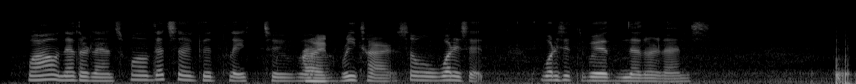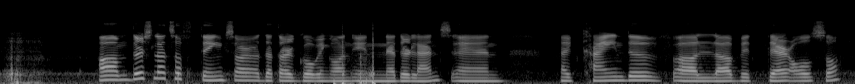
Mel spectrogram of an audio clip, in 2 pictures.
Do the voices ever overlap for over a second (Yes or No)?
No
